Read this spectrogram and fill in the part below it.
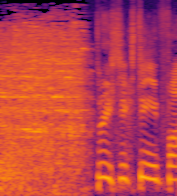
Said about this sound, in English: Oh, it didn't work. Sound of glass breaking.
